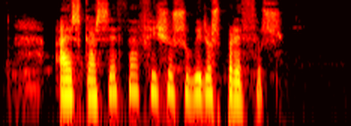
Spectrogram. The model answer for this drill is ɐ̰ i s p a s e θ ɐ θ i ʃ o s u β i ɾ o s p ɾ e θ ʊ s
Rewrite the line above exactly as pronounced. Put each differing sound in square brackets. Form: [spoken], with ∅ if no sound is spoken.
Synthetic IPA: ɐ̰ [e] s [k] a s e θ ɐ [f] i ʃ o s u β i ɾ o s p ɾ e θ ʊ s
